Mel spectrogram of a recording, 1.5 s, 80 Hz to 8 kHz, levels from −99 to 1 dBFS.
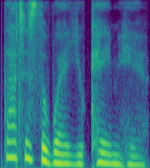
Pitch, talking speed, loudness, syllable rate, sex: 180 Hz, 280 wpm, -18 LUFS, 5.6 syllables/s, female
